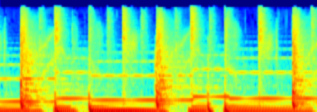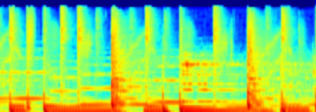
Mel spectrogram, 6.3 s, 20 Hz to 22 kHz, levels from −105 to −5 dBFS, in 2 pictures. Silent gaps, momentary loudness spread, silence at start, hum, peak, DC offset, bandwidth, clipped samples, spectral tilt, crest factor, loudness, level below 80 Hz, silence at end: none; 3 LU; 0 s; none; 0 dBFS; under 0.1%; 17 kHz; under 0.1%; -5 dB/octave; 18 dB; -19 LUFS; -24 dBFS; 0 s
